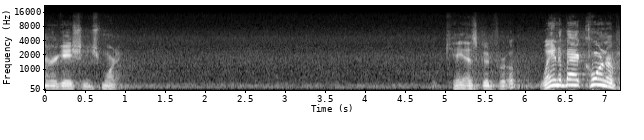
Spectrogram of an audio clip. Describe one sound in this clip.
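A middle-aged man preaches with animation into a microphone in an echoing room.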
